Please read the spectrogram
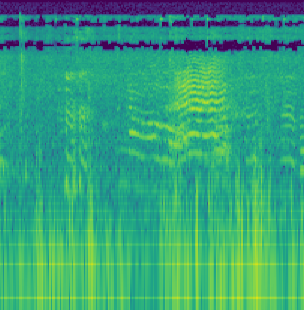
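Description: Children jumping on a backyard trampoline: repeated low thuds of the bouncing mat, with a shaky, bleat-like cry about two seconds in.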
